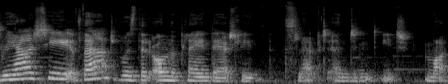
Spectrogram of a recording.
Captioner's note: none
